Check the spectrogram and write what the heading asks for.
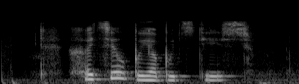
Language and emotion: Russian, sad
